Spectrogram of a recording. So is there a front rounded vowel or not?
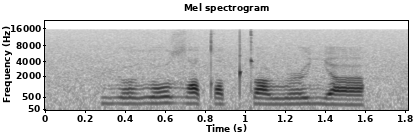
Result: yes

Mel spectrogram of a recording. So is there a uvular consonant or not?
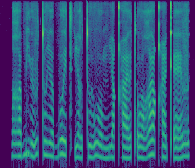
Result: yes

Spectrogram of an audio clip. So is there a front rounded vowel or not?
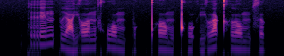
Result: no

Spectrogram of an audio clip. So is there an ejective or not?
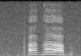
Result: yes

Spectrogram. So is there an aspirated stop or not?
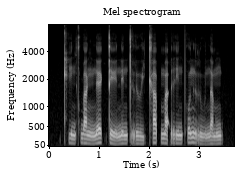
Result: yes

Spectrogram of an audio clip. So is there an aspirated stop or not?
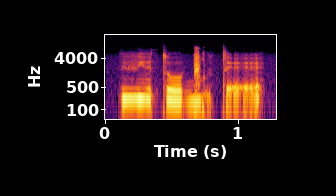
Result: no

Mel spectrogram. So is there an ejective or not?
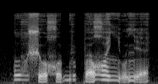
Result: no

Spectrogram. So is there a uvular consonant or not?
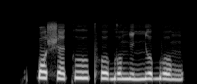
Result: no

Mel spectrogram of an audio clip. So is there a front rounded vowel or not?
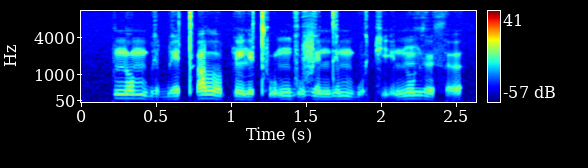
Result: yes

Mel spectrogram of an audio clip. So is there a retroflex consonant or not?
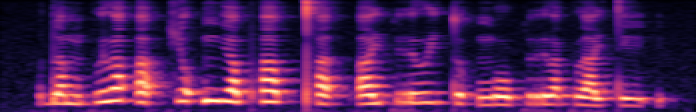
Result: no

